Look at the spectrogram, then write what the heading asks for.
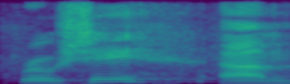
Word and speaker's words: Roisi: My name's Roisi. That's how you pronounce it there.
